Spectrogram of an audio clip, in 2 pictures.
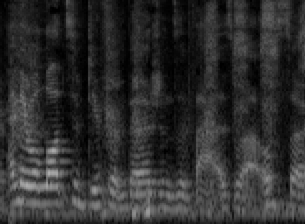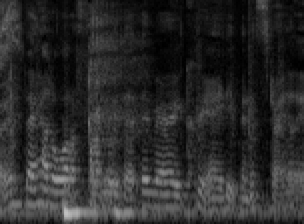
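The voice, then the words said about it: Australian accent, slightly British. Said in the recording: “she is from Australia, if you can tell, right? ... Is it accent or? ... I was in London for 3 years ... a little bit British”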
